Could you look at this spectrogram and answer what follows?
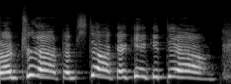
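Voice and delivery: high-pitched mock distress call. Stranded hiker answering the Coast Guard, mock calling out.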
